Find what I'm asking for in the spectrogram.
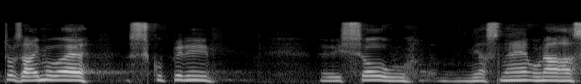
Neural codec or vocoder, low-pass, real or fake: codec, 16 kHz, 0.8 kbps, ZipCodec; 7.2 kHz; fake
